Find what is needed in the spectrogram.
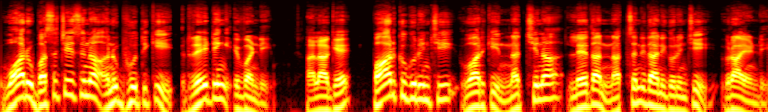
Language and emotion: Telugu, neutral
